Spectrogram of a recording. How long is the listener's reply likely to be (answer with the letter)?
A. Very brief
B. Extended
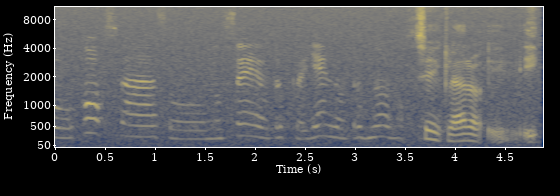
B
